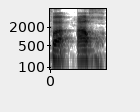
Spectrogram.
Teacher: हमज़ा के ऊपर ज़बर है, आगे खौ साकिन है, हमज़ा को खौ से मिलाकर पढ़ेंगे फ़अख़। खौ की आवाज़ जो है वो खुरदरी होती है। फ़अख़, खौ रुफ़े मुस्तआला में से है, मोटा हरूफ है तो मोटा पढ़ा जाएगा।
